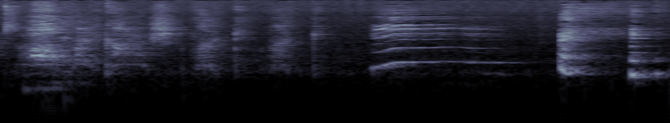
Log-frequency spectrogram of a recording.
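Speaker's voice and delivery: very quiet, hushed, breath-only whisper. Speaker suddenly spots something and points it out, whispering.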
